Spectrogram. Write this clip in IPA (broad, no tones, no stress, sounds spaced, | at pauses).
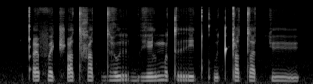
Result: qʼ e f a t͡ʃʼ ø tˤ x a tˤ dʱ u r bʱ e l m ɔ t r i t kʷʼ ɛ t ʈ u tˤ ø t͡sʼ y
